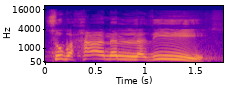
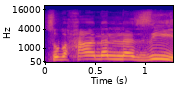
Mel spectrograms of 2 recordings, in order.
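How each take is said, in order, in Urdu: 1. 'dh' کی آواز واضح ادا ہوتی ہے۔ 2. 'dh' کی آواز واضح ادا نہیں ہوتی۔ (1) "زال زال" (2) "بعض بچے پڑھتے ہیں سبحان اللذی, کیا پڑھتے ہیں"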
